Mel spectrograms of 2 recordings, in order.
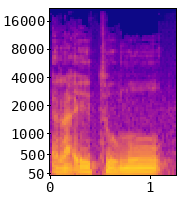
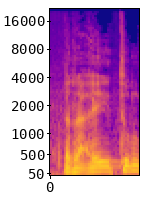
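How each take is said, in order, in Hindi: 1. शब्द एक लंबी u मात्रा पर खत्म होता है। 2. शब्द एक सादे m पर खत्म होता है। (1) "के बजाय रअयतुमू" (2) "रअयतुम के बजाय"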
